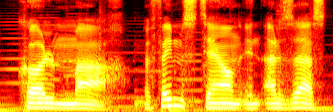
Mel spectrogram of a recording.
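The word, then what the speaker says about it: Colmar: First, we have the letter C, which is supposed to be pronounced as C. That's our first sound, C. Then the vowel O co then L again followed by M col. And last a and r a a kar.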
